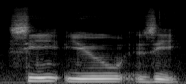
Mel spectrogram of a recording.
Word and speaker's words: Syncuz: SYNCUZ or Z, depending on what nation you're in right now. .com, and it's pronounced Syncuz, like sync us.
